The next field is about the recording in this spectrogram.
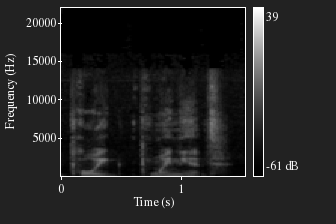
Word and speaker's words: poignant: I had somebody else point out to me that uh, sometimes I have a G sound in poignant, and it's there's the G is silent.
